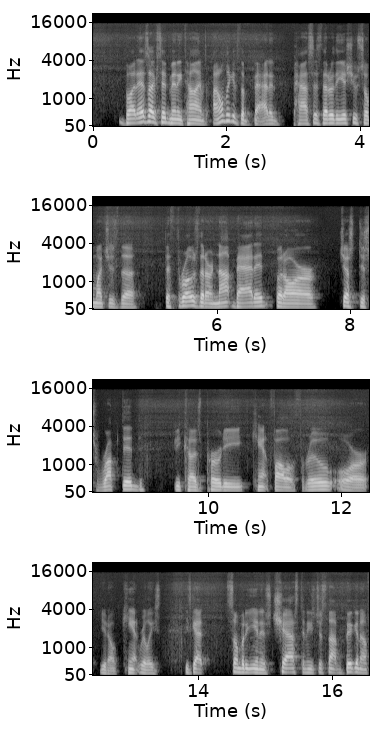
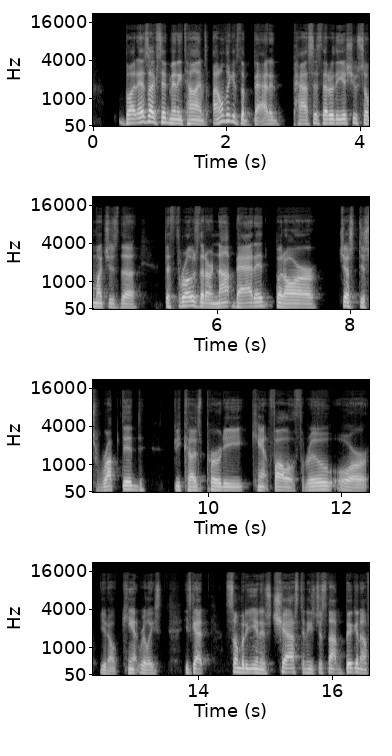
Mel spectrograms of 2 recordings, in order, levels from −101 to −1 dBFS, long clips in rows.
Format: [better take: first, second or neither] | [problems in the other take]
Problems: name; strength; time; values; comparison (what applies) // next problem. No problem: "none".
second | hiss; faint; throughout; 25 dB below the speech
